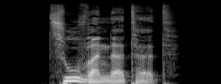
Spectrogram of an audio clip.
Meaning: inflection of zuwandern: 1. second-person plural dependent preterite 2. second-person plural dependent subjunctive II
- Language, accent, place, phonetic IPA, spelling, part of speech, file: German, Germany, Berlin, [ˈt͡suːˌvandɐtət], zuwandertet, verb, De-zuwandertet.ogg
